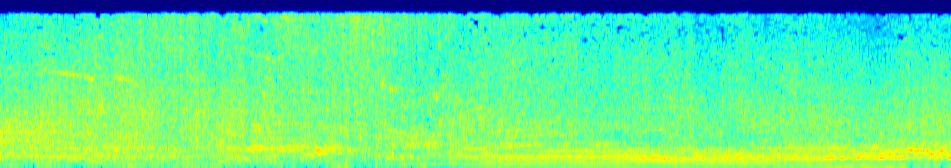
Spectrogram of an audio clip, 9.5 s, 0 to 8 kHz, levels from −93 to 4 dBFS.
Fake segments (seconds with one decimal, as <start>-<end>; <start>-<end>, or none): none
